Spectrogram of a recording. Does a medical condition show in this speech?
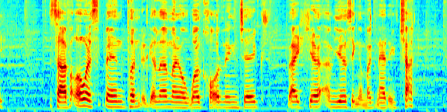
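Yes: cerebral palsy.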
